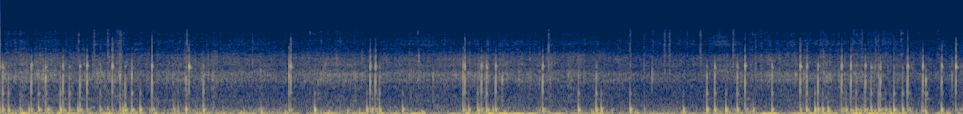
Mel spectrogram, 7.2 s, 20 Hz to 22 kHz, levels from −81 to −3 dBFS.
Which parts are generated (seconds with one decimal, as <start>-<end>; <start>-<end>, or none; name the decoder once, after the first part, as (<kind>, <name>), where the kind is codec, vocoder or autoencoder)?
none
